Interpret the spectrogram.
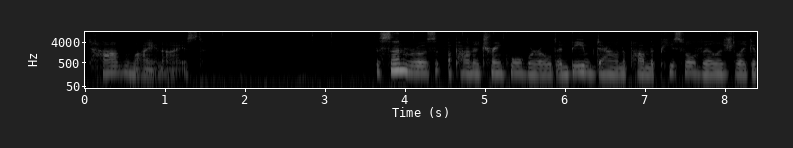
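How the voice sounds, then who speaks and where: A woman reading aloud and chatting on a livestream, expressive and enthusiastic in manner. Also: deep voice, dry recording. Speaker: streamer reading books aloud; teacher. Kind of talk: expressive audiobook-style reading with casual livestream chat.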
